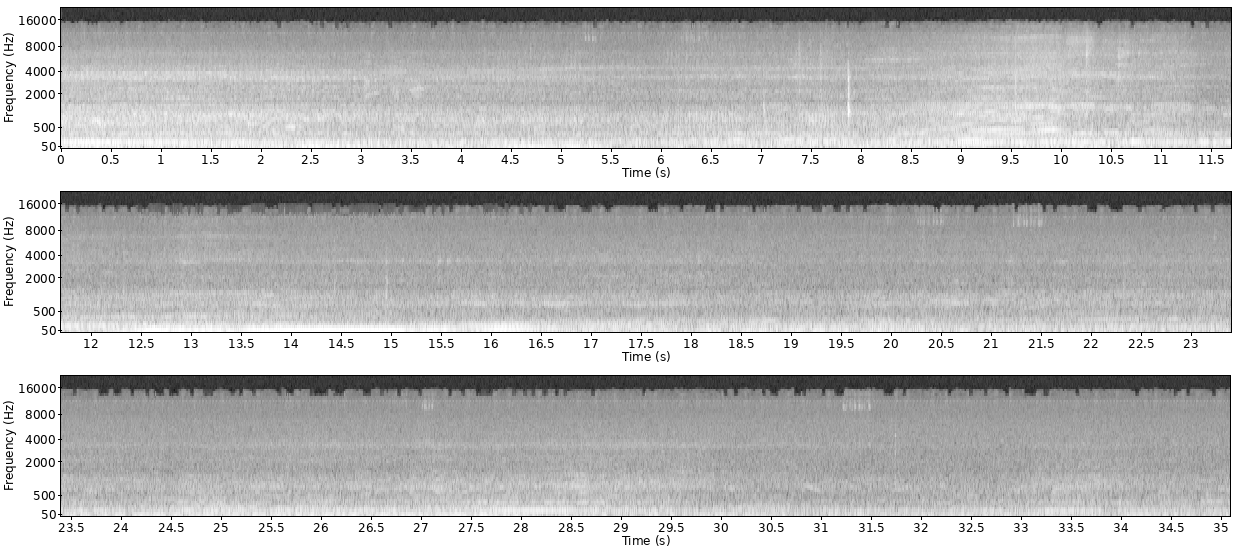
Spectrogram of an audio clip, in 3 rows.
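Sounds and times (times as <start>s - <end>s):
deep engine rumble: 0.0s - 8.3s
car engines running: 0.0s - 35.0s.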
